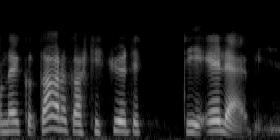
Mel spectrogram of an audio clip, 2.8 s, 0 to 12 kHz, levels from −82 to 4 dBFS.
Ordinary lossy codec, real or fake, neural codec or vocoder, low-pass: none; fake; codec, 24 kHz, 1.2 kbps, DualCodec; 10.8 kHz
